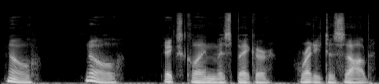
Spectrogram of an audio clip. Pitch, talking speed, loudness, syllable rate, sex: 95 Hz, 125 wpm, -19 LUFS, 4.6 syllables/s, male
